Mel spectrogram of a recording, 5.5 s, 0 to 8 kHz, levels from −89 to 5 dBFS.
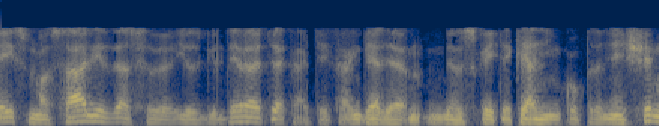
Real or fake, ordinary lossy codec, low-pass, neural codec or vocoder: fake; AAC, 16 kbps; 7.2 kHz; codec, 24 kHz, 1.5 kbps, HILCodec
